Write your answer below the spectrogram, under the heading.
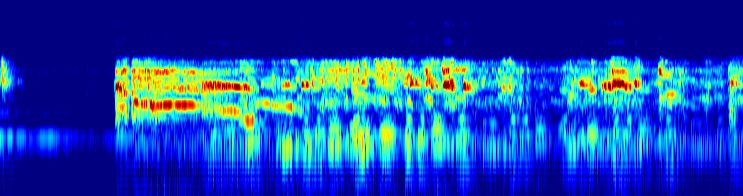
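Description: A rooster crows loudly, its call stretching over several seconds, with chickens clucking and squawking around it; no one speaks.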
